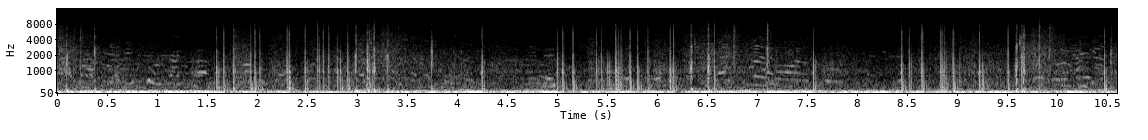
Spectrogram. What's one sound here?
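Fireworks whoosh and whistle as they launch.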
